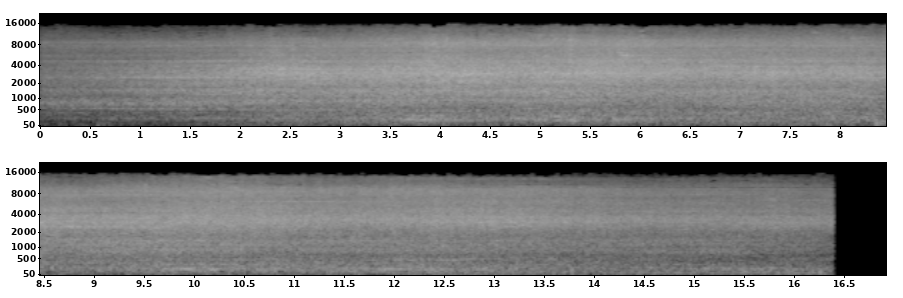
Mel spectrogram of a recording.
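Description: Two coupled white electric multiple units running past along the platform track: a rumble of wheels on rail and a hiss that build up over the first few seconds, stay steady while the carriages pass, then cut off abruptly near the end.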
